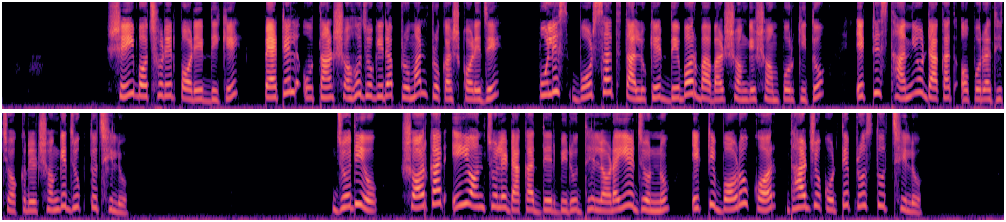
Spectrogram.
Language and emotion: Bengali, neutral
